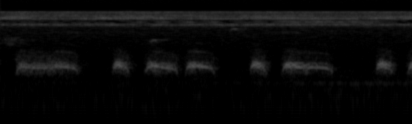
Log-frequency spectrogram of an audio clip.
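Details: Spotted dove decoy bird in thổ trần cooing style, repeating low, round hooting notes, short coos alternating with longer level ones, around nine notes in four seconds against a light steady hiss.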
